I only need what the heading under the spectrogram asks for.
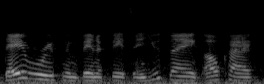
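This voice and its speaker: A woman's voice: on the low side, normal speed, a little mellow, slight background noise, rough recording. A woman giving a motivational monologue to camera, emphatic and repeating phrases for stress. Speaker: motivational speaker.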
